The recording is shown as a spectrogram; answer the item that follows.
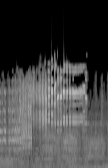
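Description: Film-score music: sustained layered tones with a high, bright shimmer over them that stops near the end.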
